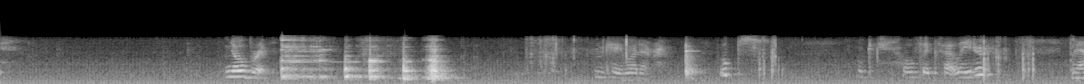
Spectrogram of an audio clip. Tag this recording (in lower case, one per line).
speech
